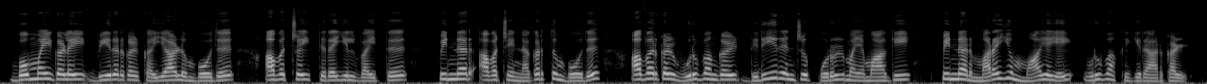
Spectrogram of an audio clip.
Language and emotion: Tamil, neutral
